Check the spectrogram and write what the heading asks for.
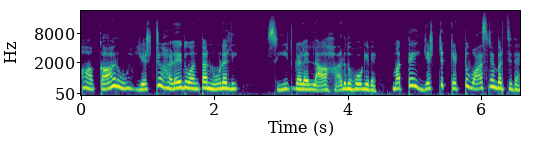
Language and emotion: Kannada, disgusted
